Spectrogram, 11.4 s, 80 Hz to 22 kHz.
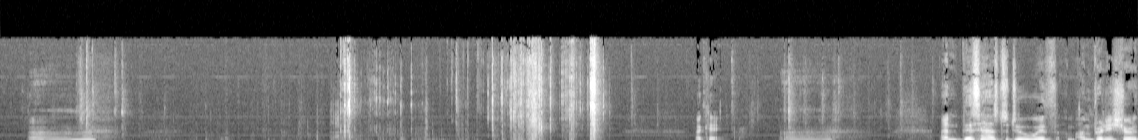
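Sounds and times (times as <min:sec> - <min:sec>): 
person vocal sound: 0:00.3 - 0:01.2, 0:07.8 - 0:08.6
packing tape torn open on the side of a taped black box: 0:03.0 - 0:06.2
speech: 0:07.0 - 0:08.0, 0:09.4 - 0:11.3.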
